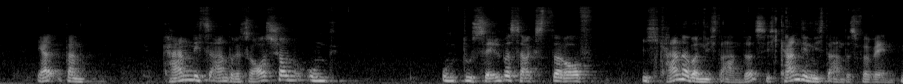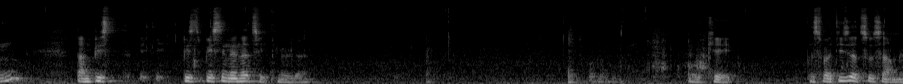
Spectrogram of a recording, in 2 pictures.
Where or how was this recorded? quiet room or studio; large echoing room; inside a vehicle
large echoing room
